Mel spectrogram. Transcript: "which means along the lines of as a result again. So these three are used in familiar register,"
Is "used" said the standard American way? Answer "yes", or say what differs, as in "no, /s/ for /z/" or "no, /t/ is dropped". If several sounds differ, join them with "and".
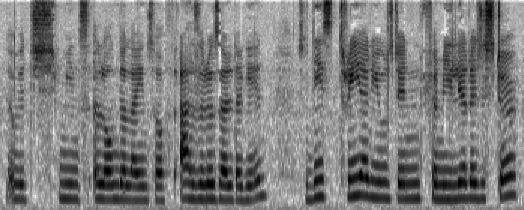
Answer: yes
